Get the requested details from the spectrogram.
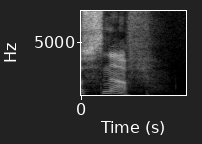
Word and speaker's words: snuif: So snuff is a Dutch name for ground powdered tobacco. – Wow. – They spell it S-N-U-I-F, but it's pronounced snuff as far as I know.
